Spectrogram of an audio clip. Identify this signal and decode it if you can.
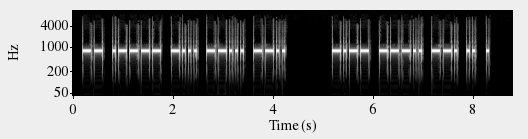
Morse code, heard as a keyed tone, about 21 wpm, 800 Hz. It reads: M1B7Z Y8GIE
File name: CW / DET / 1 9 1500C S B 20wpm 2313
